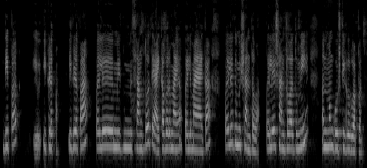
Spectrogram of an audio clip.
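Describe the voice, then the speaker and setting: A woman plays a cartoon young daughter-in-law with a Varhadi Marathi accent, high and quick. She soothes and pleads, trying to calm everyone down. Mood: pleading. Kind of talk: cartoon voice acting.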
